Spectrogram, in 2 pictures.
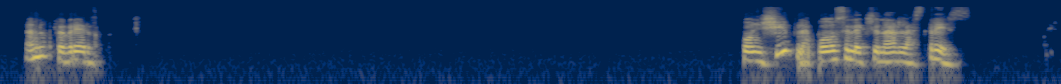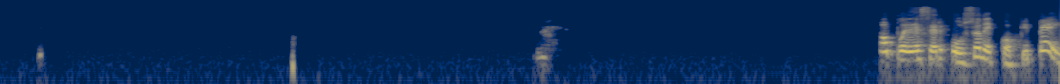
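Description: A young woman speaks calmly and clearly into a microphone, pausing between phrases.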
